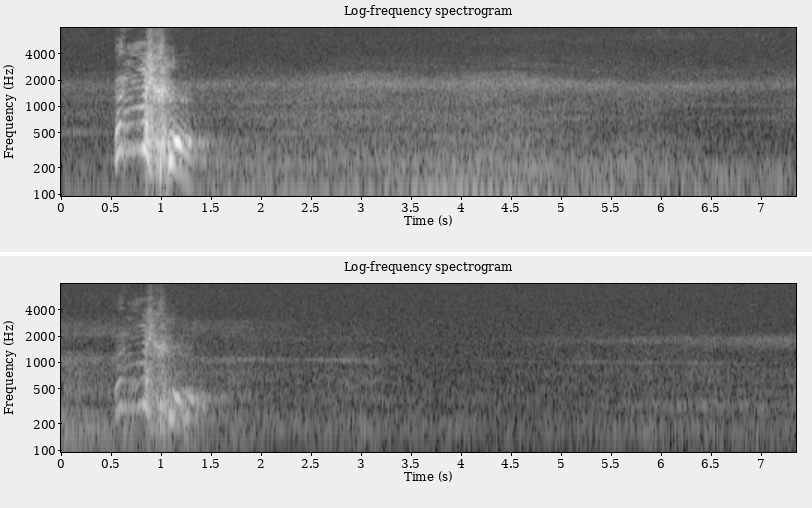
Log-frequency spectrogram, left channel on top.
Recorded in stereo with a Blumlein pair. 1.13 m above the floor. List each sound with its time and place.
0.5 s a sneeze: 35° left, 0.8 m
